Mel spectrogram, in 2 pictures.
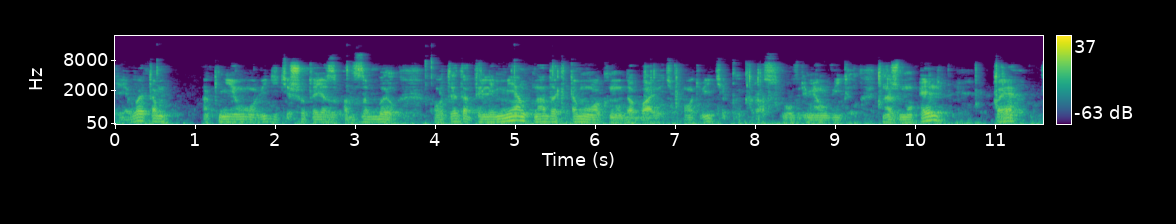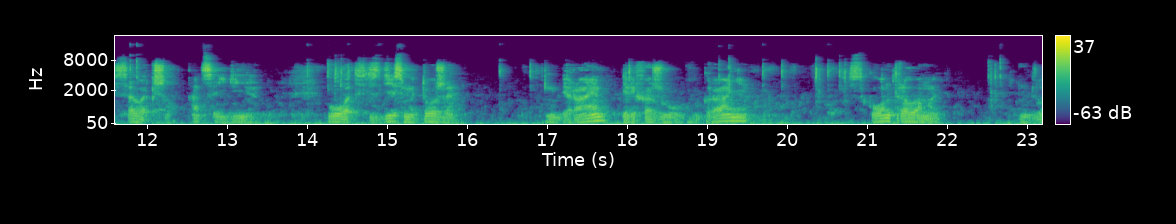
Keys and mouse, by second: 0.5-2.9 middle drag, 3.8 right click, 4.9-5.5 middle drag, 6.7 Tab, 8.0 alt+a, 9.5 l, 11.0 p, 14.0 middle click, 14.5 shift+middle click, 14.9 middle click, 16.4 middle click, 18.0 3, 19.1 right click, 19.6 middle click, 20.5 middle click, 22.5 ctrl+right click.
